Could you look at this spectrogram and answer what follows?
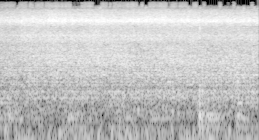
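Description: Potatoes fry in a pan in a village kitchen, a loud, steady hiss and sizzle of hot oil filling the whole short stretch without pause.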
